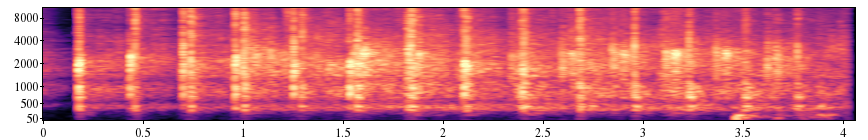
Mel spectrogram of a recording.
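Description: Audience applauding: many hands clapping, with individual claps standing out, starting to die down near the end.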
